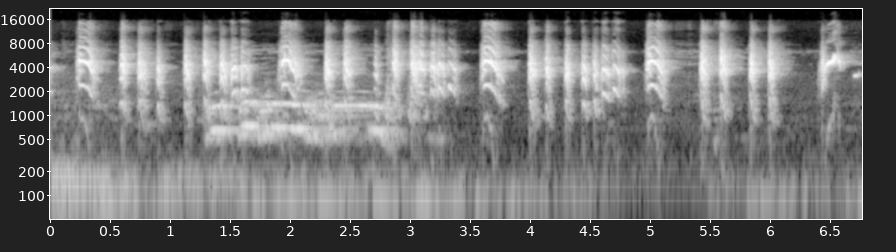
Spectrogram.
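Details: Young forest-caught long-tailed shrike singing continuously in ngacor style: a dense stream of harsh, scratchy chattering notes with brief buzzy squawks, delivered in quick bursts with only short pauses.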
